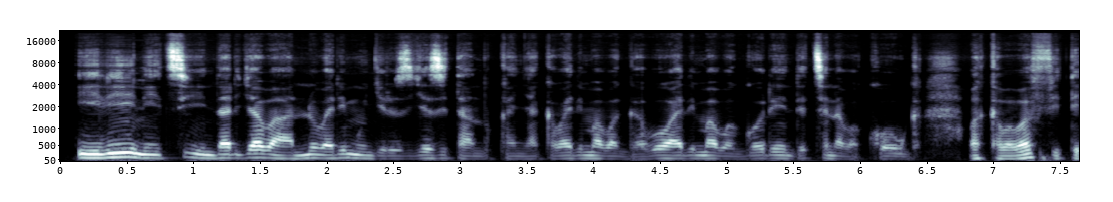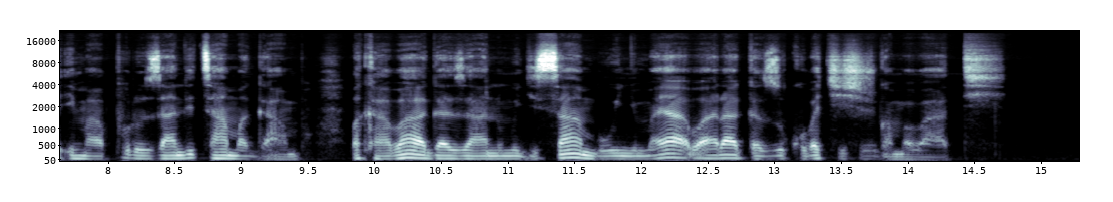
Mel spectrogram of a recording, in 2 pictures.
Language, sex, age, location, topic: Kinyarwanda, male, 18-24, Kigali, health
